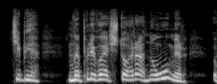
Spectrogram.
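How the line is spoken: Shouted. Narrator (Russian): выкрикнул он

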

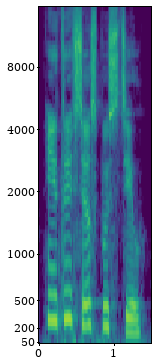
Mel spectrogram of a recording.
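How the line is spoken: Laughing. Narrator (Russian): засмеялся Харвин

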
